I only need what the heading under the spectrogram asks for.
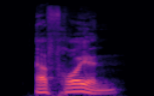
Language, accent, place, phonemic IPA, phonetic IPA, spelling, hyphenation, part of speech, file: German, Germany, Berlin, /ɛʁˈfʁɔʏ̯ən/, [ʔɛɐ̯ˈfʁɔʏ̯n], erfreuen, er‧freu‧en, verb, De-erfreuen.ogg
- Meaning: 1. to please; to make happy 2. to enjoy; to delight in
